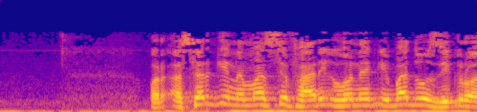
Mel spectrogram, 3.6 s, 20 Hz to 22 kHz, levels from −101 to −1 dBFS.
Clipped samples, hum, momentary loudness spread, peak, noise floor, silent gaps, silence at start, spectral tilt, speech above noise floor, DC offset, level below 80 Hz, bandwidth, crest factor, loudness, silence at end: under 0.1%; none; 5 LU; 0 dBFS; -33 dBFS; none; 0 s; -5.5 dB/octave; 21 dB; under 0.1%; -38 dBFS; 8 kHz; 14 dB; -15 LUFS; 0 s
